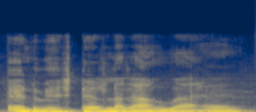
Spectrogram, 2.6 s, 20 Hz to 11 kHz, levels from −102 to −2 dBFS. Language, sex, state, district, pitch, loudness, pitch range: Hindi, male, Bihar, Patna, 135 Hz, -13 LUFS, 130-155 Hz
